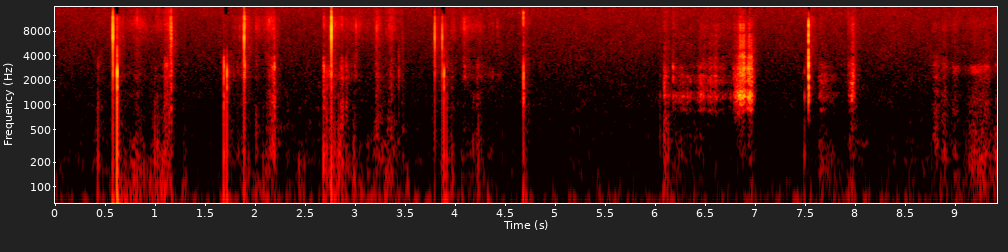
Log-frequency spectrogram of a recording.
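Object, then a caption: Plastic handheld audio recorder with metal mic heads. Long manicured nails scratch and tap the metal microphone capsules and the top of the hollow plastic body of a small red Tascam handheld audio recorder, held in one hand while it records itself. Twelve sharp, close-up clicks and taps stand out against soft scratching and rustling, with brief bursts of brighter scraping in between.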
